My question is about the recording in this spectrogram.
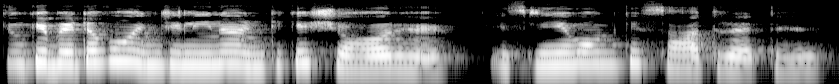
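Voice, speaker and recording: Overwhelmed young mother in a fanfic reading, read by a woman; high, strained, lo-fi. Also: steady tone, moderate pace, close to an everyday voice. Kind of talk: fan fiction reading. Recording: muffled lo-fi recording.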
